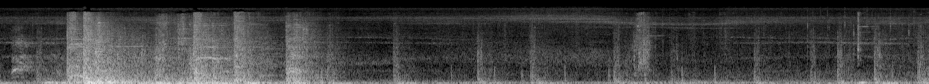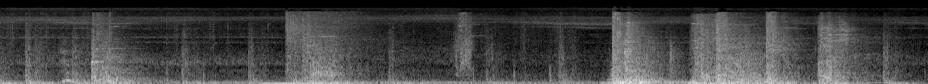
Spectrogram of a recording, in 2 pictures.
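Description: Metal weapons clash and strike with loud impacts.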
